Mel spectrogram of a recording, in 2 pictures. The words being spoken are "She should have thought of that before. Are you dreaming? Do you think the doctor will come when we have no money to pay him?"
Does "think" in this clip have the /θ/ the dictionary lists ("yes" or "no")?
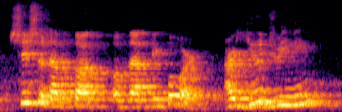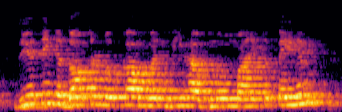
no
